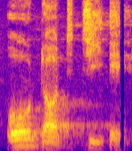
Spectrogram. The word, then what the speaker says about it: Ota: Is O.TA. Ota. Ota. Ota is spelled the same way.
